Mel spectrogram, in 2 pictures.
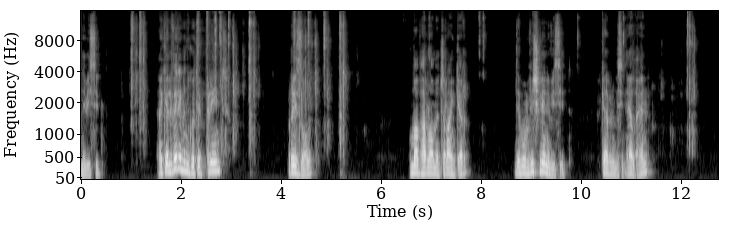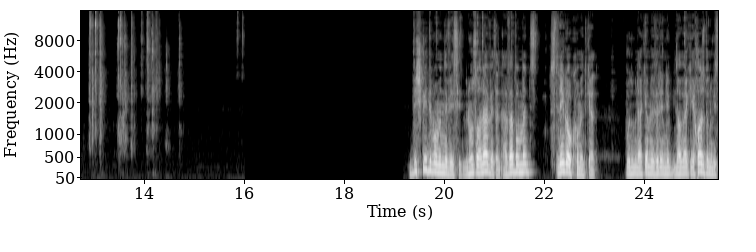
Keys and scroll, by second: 0.9 Return, 2.0-5.2 typing, 12.0 k, 12.8 BackSpace, 13.3 l, 13.9 Escape.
